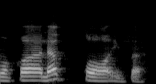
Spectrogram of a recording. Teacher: تو اس کا تا کا تو میں ادغام وقالت طائفہ, تو یہ ادغام تام ہوا ہے کیونکہ تا ضعیف روح میں سے, تو اس کا قوی میں تو ہو سکتا ہے.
